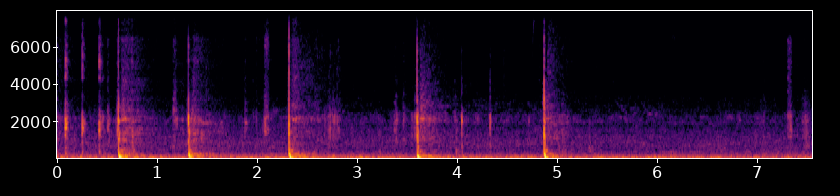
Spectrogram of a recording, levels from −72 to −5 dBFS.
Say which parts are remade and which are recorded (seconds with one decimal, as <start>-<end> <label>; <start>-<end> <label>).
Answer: 0.0-2.5 remade; 2.5-5.1 recorded; 5.1-5.5 remade; 5.5-6.0 recorded; 6.0-7.6 remade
